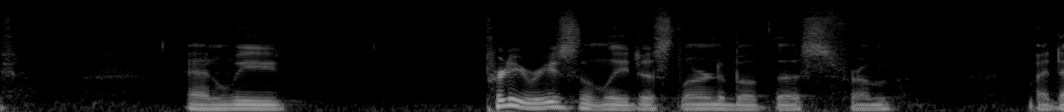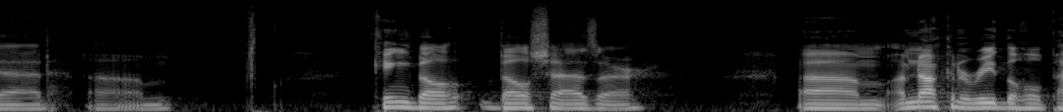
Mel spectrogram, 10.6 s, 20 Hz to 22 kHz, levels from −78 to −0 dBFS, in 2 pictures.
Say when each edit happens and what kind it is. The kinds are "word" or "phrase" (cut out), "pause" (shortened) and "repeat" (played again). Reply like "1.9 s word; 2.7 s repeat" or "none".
5.7 s pause; 9.2 s pause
